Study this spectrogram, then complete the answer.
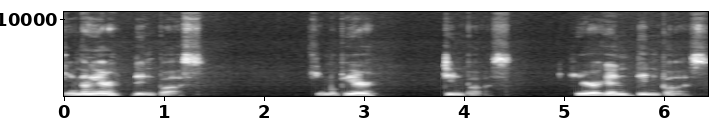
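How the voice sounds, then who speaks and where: Relaxed in tone, a man speaks very slowly with long, frequent pauses and big swings in loudness. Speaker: trading tutor. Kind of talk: tutorial. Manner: relaxed, a bit lazy.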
